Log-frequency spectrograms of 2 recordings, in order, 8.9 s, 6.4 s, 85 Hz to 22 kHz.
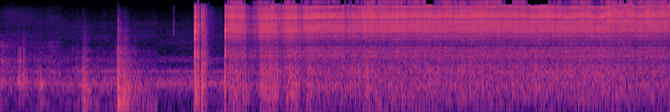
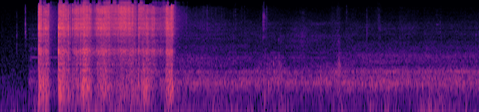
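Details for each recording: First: Bestarc entry-level gasless flux-core MIG welder on a 20 A circuit, on thick metal: steady, even frying crackle with no sputtering; good weld, still slightly hot. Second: Bestarc entry-level gasless flux-core MIG welder cranked to its maximum 135 amps: about two seconds of loud, harsh crackling and sizzling as the arc burns very hot.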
